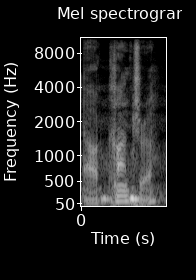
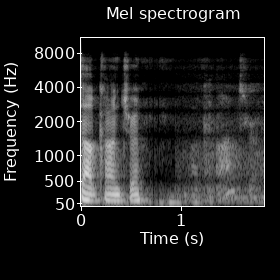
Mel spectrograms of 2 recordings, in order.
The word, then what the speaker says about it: Alcantara: in miami with sandy alcantara romano pronounces pronounce it alcantra but there's an a after oh i thought it was alcantara no it's all contra but there is an a after the t after that i've been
